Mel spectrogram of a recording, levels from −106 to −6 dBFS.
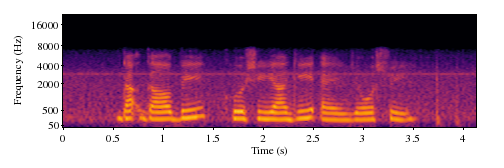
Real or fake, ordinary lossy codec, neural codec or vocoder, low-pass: real; Opus, 24 kbps; none; 7.2 kHz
